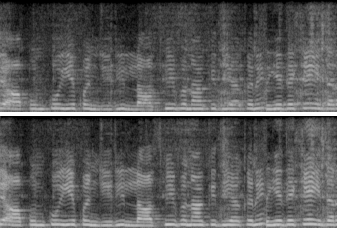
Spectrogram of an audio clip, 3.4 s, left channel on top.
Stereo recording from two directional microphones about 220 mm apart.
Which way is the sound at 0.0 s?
45° right (ahead or behind).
